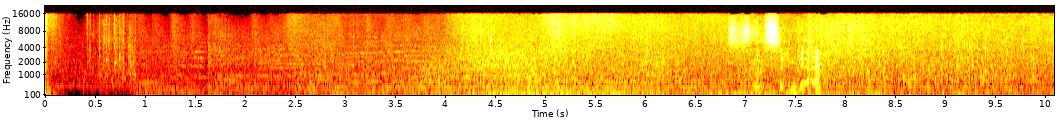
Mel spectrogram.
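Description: Heavy water crashes loudly over a ship in a storm.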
